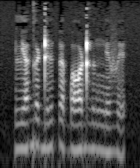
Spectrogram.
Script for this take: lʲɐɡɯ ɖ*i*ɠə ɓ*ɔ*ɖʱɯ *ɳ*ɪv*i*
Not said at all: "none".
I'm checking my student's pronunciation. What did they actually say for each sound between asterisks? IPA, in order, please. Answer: ɨ, ɔ, ŋ, ɪ

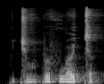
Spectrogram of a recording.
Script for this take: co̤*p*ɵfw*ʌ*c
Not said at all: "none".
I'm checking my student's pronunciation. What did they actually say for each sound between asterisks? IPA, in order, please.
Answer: p, ʌ

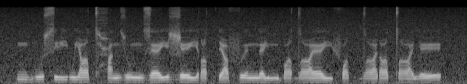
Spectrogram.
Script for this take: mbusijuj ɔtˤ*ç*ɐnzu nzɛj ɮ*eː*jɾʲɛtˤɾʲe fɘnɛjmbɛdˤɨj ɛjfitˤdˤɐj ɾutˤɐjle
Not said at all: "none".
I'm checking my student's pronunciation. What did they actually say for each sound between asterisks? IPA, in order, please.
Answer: ħ, e

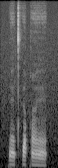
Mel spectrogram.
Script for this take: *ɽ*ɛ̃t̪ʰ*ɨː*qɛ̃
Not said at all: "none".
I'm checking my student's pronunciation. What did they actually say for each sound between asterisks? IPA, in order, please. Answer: ɾ, ɨ

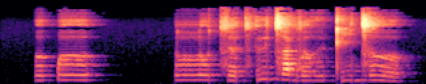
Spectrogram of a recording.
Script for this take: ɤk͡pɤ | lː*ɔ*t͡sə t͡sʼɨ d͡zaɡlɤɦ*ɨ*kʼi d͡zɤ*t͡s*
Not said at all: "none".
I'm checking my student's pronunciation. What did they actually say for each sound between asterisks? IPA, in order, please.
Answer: o, ɨ, none

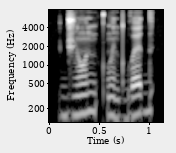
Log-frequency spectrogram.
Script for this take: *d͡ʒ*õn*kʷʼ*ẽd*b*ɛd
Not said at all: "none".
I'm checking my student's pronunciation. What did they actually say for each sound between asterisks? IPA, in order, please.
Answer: d͡ʒ, kʷʼ, ɡʷ

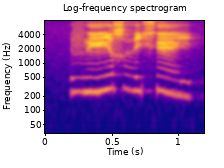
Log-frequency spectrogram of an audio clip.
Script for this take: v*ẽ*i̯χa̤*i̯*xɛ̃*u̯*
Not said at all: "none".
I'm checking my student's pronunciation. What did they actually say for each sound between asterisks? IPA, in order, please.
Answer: ẽ, i̯, i̯

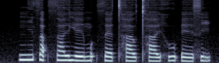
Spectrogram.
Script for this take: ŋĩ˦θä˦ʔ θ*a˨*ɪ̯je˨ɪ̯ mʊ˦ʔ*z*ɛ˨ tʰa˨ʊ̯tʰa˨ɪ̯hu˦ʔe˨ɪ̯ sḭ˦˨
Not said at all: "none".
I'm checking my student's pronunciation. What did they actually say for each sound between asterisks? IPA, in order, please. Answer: a˦, θ

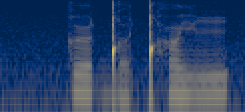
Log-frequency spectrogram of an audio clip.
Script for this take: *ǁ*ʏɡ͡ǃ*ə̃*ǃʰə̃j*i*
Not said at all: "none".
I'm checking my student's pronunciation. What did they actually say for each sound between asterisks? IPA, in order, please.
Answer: k, ə, i

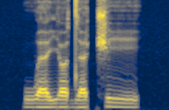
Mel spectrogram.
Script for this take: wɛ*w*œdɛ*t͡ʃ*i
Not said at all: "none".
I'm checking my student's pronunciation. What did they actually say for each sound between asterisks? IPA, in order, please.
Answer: j, t͡ʃ

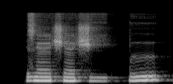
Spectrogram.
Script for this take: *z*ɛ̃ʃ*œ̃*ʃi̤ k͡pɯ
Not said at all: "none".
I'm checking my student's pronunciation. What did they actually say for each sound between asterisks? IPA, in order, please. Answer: z, ɛ̃

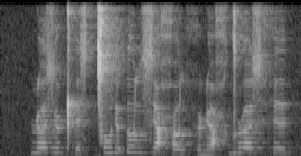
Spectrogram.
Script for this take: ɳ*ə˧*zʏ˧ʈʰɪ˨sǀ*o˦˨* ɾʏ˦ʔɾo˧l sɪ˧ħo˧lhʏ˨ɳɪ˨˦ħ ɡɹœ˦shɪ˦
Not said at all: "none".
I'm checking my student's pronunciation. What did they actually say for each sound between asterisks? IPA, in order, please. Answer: œ˧, o˦

